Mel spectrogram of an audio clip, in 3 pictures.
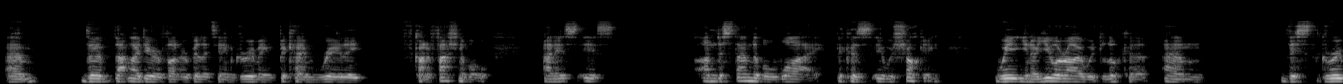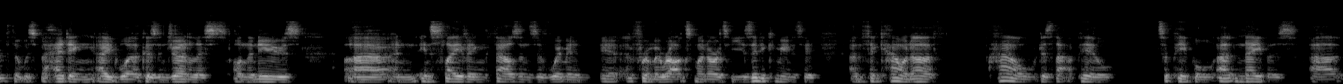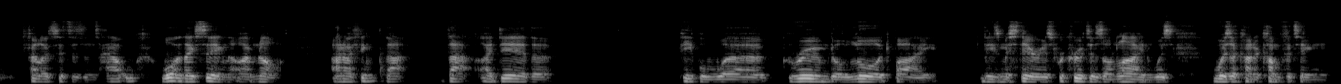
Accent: British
